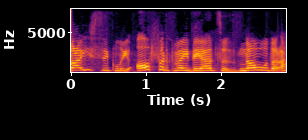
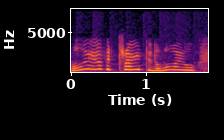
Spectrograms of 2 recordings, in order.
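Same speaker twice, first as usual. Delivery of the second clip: high-pitched, bad, attempted British accent. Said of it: "That's not what she sounds like, but yeah, I can't do British accent".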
